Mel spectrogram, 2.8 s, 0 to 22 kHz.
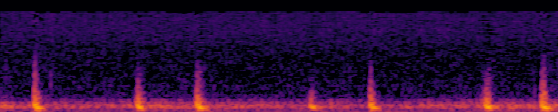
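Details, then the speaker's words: Cardiac auscultation starting at the apex: crisp paired lub-dub heart sounds at about 70 beats a minute, with no murmur. Normal heart sounds. "аускультация сердца начинается с выслушивания верхушки для отличия первого тона от второго"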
